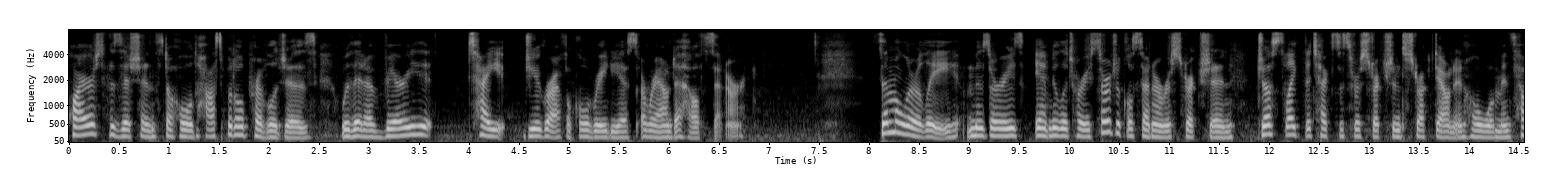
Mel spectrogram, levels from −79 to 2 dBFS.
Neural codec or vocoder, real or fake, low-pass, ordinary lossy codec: codec, 24 kHz, 3.1 kbps, DualCodec; fake; 7.2 kHz; AAC, 48 kbps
